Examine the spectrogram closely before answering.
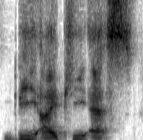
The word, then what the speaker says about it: bps: Next word, I love this one, BIPS, B-I-P-S. When you say it out loud, you say BIPS. When you spell it, it often is BPS.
